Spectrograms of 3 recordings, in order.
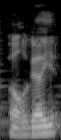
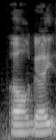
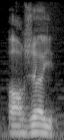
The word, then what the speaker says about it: orgueil: la prononciation je m'explique avec une terminaison en eil orgueil se prononcerait horjoy et cercueil donnerait Cerseuil c'est 5 mots sont accueille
